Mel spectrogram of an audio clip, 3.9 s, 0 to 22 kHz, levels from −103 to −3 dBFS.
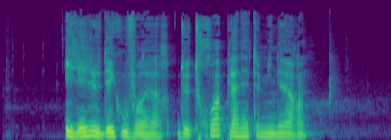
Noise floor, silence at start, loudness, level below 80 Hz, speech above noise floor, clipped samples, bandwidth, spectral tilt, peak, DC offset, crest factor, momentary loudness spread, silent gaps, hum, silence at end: -79 dBFS; 0.65 s; -26 LUFS; -56 dBFS; 55 dB; under 0.1%; 15.5 kHz; -7 dB/octave; -8 dBFS; under 0.1%; 18 dB; 10 LU; none; none; 0.85 s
